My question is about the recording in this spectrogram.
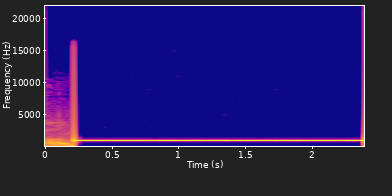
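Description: Steady 1 kHz test tone, the kind laid over TV colour bars, cutting in abruptly over a laugh and an 'um' just after the start and holding loud and unchanging.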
